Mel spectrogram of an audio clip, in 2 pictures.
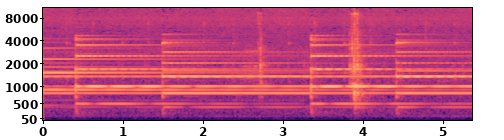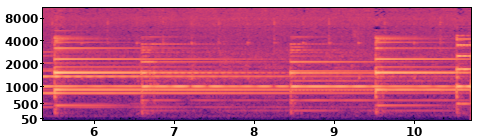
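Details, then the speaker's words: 1948 Seth Thomas Westminster chime tambour mantel clock: steady even ticking under clear ringing chime notes like Big Ben; chime train and escapement working normally. Normal chime and tick. "I love that Seth Thomas chime sounds like Big Ben doesn't"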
